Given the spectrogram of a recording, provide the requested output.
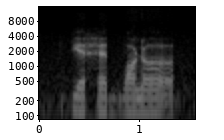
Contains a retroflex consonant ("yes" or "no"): yes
